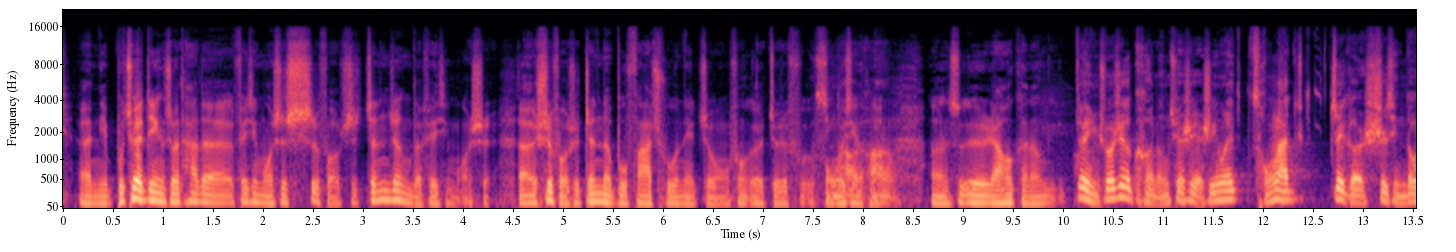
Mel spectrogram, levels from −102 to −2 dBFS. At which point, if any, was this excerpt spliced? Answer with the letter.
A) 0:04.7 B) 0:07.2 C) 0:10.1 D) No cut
C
